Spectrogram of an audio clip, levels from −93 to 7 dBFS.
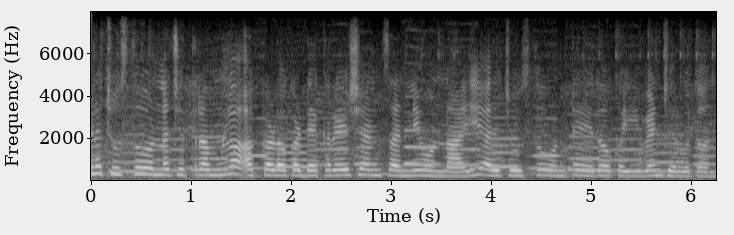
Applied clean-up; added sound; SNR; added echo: none; Wind instrument, woodwind instrument; 10 dB; none.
